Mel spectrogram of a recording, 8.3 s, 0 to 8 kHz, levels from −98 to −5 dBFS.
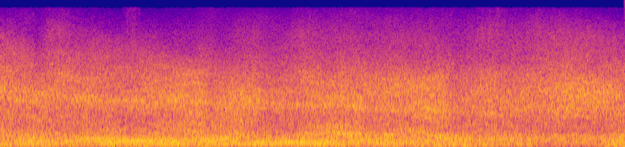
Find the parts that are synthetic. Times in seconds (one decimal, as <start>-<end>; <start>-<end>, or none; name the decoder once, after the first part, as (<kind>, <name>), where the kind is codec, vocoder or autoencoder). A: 2.1-4.1 (codec, DAC)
